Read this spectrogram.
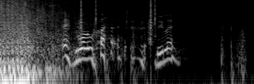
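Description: A boy speaks with animation close to a microphone.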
